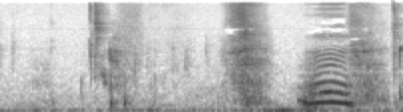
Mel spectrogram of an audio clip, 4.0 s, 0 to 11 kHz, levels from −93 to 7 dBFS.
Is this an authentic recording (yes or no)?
yes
